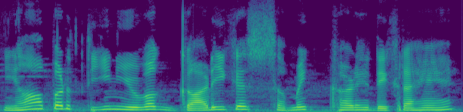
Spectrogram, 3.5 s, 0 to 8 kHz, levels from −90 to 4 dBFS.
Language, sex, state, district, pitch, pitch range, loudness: Hindi, male, Jharkhand, Ranchi, 175 Hz, 155-205 Hz, -17 LUFS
